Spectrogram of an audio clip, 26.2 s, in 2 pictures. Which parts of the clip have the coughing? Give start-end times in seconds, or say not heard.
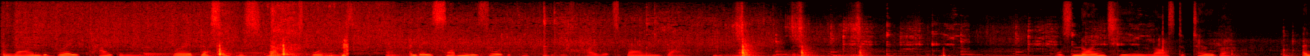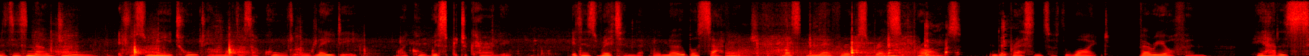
2.1-3.5, 8.8-9.5, 22.3-23.2.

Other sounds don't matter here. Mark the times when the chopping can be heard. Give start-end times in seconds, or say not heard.
1.4-3.4, 7.1-8.7, 13.4-16.1, 20.4-22.3.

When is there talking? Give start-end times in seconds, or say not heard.
0.0-6.9, 10.6-26.1.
